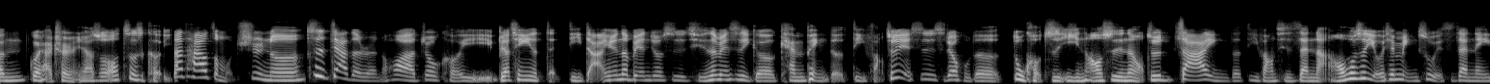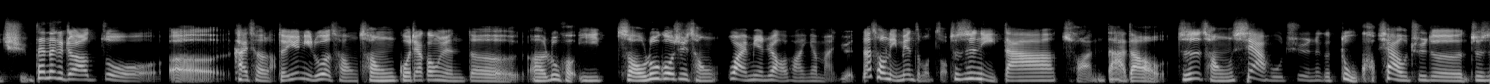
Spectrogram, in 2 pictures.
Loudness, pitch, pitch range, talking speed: -19 LUFS, 190 Hz, 170-225 Hz, 350 characters per minute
